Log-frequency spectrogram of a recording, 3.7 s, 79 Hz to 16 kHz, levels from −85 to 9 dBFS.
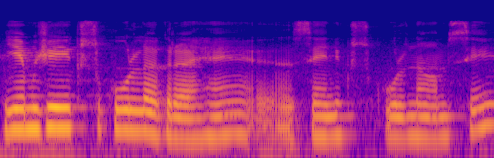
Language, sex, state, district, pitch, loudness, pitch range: Hindi, female, Punjab, Kapurthala, 175 Hz, -18 LUFS, 160-210 Hz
